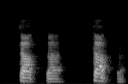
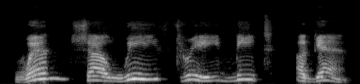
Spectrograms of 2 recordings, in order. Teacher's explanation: iambic pattern it's in stead of da-da-da-da-da-da it's doctor doctor doctor the stress is first and the unstressed syllable is after that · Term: trochaic tetrameter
